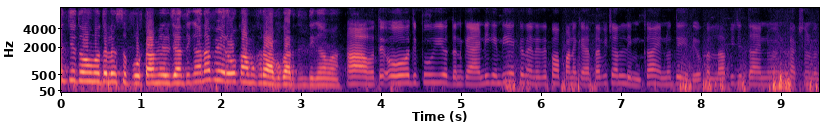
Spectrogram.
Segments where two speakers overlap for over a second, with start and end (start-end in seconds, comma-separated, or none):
none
